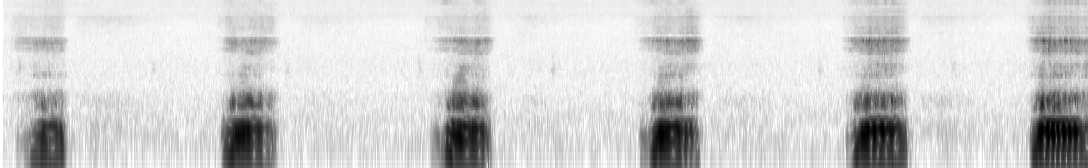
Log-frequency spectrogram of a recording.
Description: Victor our #staffy #bullterrier #snoring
